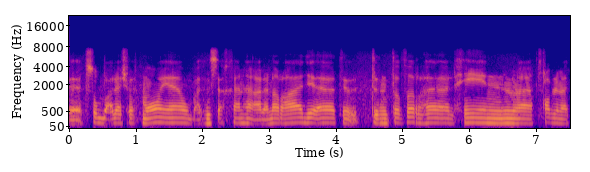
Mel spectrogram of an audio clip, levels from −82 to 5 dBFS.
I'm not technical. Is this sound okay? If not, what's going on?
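No. Throughout the speech, loud and soft parts end up closer in level and the sound is squashed. This is gain pumping, likely from the level being set far too high, so an automatic limiter keeps pulling it back down. Unlike the pumping, the ordinary room noise in the background is just part of the recording and not a fault.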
